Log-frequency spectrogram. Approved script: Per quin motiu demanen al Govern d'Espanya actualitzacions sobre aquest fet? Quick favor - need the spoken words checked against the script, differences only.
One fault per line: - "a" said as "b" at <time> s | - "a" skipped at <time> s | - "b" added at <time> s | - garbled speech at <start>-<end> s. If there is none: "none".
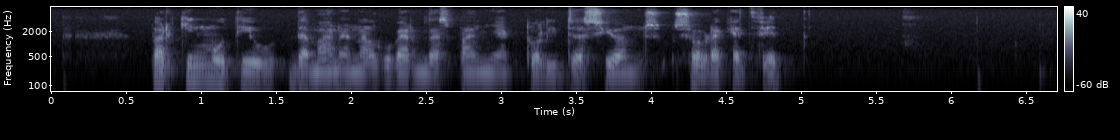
none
